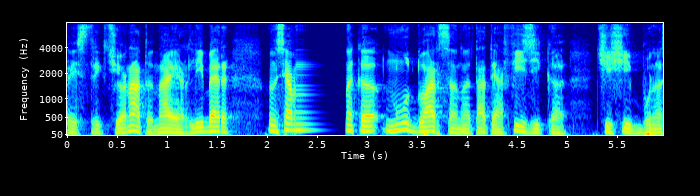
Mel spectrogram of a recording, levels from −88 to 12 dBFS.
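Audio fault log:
2.30–2.81 s, call audio freeze: the sound stops moving forward and the last moment is carried on as a fading buzz for roughly half a second, dropping to near silence for about 140 ms, then resumes where it left off with nothing lost, likely a jitter buffer running dry while packets were held up, adding about 486 ms of delay.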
